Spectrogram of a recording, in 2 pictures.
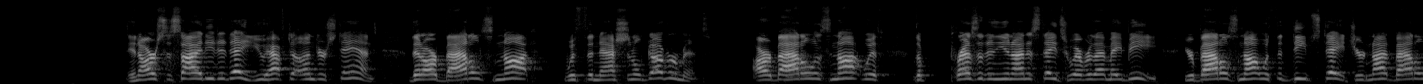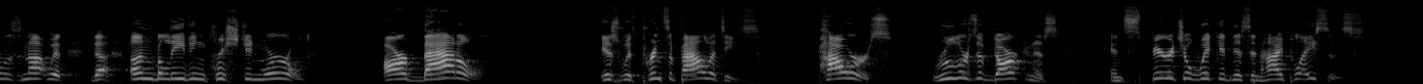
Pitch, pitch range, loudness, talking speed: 250 Hz, 230-265 Hz, -33 LUFS, 130 wpm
